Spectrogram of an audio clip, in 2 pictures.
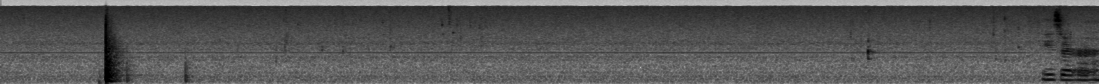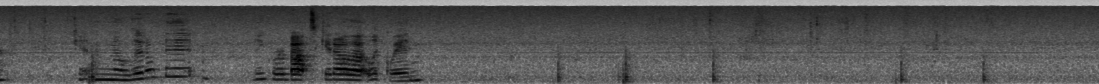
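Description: Fingers knock and tap softly against a glass jar.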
